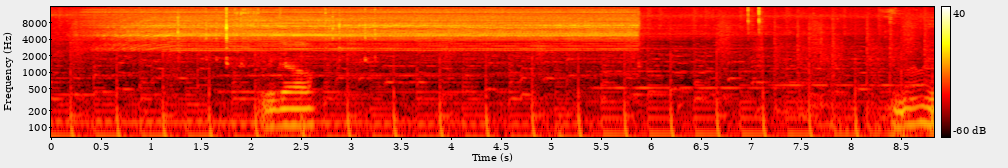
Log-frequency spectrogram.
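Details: Old laptop's 10 GB IDE hard drive on PC-3000, mic right next to drive: short rising whir as platters spin up, then light rhythmic head-seek ticking; healthy drive starting.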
